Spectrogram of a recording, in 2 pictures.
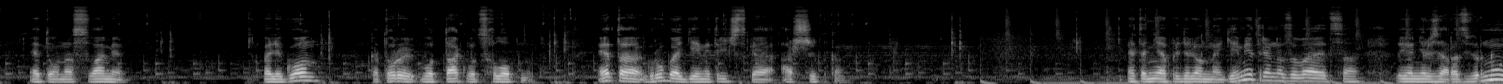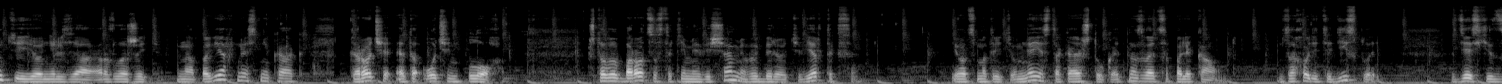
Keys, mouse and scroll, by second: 1.5 click, 1.6 f, 2.5 right click, 3.0 click, 3.2 r, 4.6 click, 5.4 alt+click, 5.5 q, 6.1-6.7 scroll, 7.2 alt+click, 7.4 q, 8.2 right click, 8.4 click, 8.7 click, 9.5 Delete, 11.4 click, 11.9 alt+middle click, 12.0 middle click, 17.8 alt+click, 18.1 middle click, 20.1 click, 20.7 middle click, 23.0 right click, 24.0 alt+click, 28.1 click.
